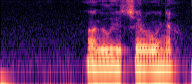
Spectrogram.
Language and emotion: Russian, sad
